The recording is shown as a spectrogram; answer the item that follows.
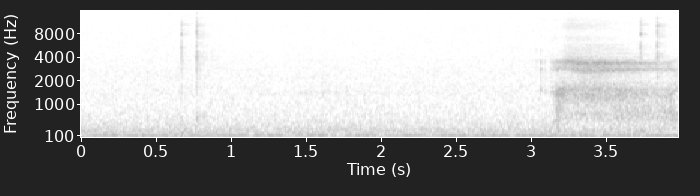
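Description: Faint, sparse computer mouse clicks on an online article, one short burst early and a brighter cluster near the end, heard over a low steady room hum with no talking.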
